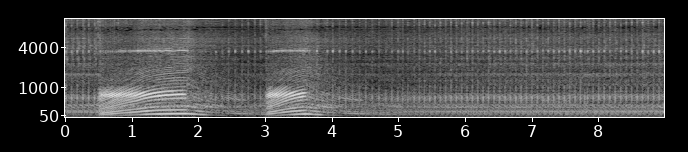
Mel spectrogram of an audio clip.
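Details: Echo two-stroke leaf blower that would not start after storage, after repair of its fuel-leaking carburetor: it revs sharply twice, then settles into a steady, even idle. It runs fine, with no leak.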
